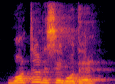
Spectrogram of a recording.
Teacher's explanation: when they pronounce the letter T in the middle of a word, it's like more D.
